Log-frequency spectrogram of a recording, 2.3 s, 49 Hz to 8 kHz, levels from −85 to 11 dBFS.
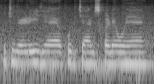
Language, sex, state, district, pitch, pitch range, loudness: Hindi, male, Uttar Pradesh, Shamli, 175 Hz, 170-175 Hz, -14 LUFS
